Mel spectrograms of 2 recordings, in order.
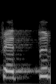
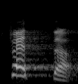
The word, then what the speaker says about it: fête: So everyone, just think that when you get laxo-circumflex, it is just giving an idea about the historical presence of letter S. Nothing else. Doesn't change in the pronunciation. Doesn't make any change in pronunciation.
